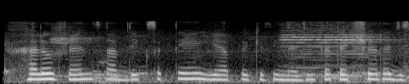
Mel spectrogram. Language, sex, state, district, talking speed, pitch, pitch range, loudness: Hindi, female, Bihar, Muzaffarpur, 205 wpm, 230 Hz, 225-245 Hz, -16 LUFS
